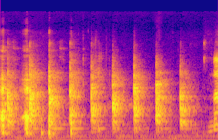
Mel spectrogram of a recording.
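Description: A quick, steady run of about ten knocks on wood, evenly spaced, each rap sharp with a short decay, ending with a brief extra sound.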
